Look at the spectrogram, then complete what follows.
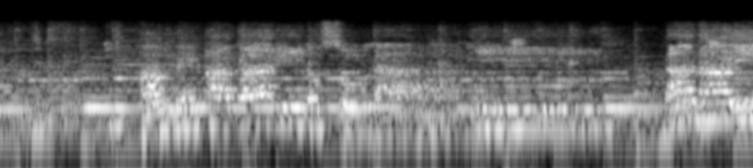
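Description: Several voices singing a Japanese song together into microphones over a guitar-led backing. The singing comes in about a second and a half in, after the instrumental lead-in.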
